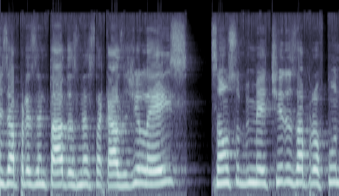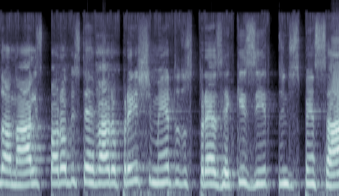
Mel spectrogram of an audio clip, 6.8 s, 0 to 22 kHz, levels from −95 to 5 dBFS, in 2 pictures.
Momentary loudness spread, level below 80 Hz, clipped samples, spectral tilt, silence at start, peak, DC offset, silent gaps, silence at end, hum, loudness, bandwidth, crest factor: 6 LU; -44 dBFS; 0.2%; -3 dB/octave; 0 s; 0 dBFS; under 0.1%; none; 0 s; none; -13 LUFS; 16.5 kHz; 12 dB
